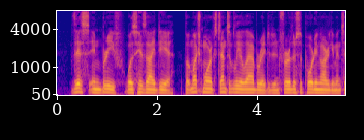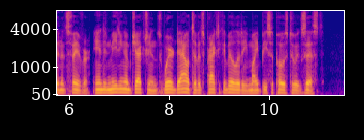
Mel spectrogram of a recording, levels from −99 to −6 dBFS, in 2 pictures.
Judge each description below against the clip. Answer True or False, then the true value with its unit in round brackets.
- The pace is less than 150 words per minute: False (165 wpm)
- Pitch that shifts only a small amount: True (2.3 semitones)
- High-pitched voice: False (110 Hz)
